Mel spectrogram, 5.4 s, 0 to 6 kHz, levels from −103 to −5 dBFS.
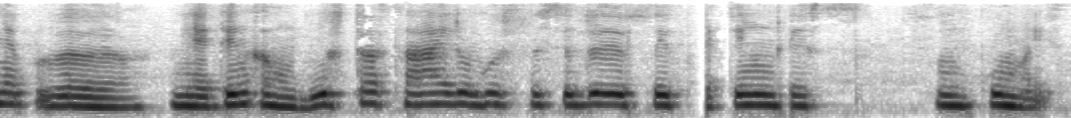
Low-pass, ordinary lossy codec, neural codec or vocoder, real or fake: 5.4 kHz; AAC, 32 kbps; codec, 16 kHz in and 24 kHz out, 1.1 kbps, FireRedTTS-2 codec; fake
